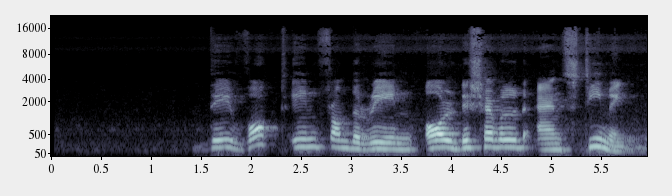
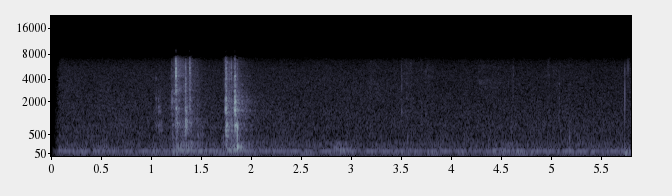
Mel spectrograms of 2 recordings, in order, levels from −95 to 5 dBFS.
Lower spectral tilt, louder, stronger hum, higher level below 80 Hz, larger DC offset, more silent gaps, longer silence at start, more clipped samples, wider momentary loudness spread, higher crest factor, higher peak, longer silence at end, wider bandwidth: first, -6 dB/octave vs -2 dB/octave; first, -24 LUFS vs -36 LUFS; neither; about the same, -64 dBFS vs -66 dBFS; neither; neither; first, 1.6 s vs 0.05 s; neither; second, 12 LU vs 24 LU; second, 20 dB vs 34 dB; first, -6 dBFS vs -12 dBFS; about the same, 0 s vs 0 s; first, 16.5 kHz vs 8.4 kHz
